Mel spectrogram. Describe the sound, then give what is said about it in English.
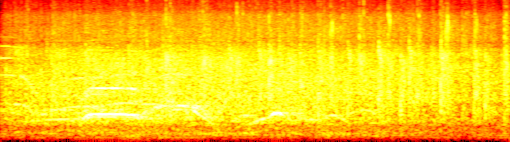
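Sustained audience applause, a dense, steady wash of clapping lasting about five seconds, with a few faint voices and whoops rising above it. “Come on, another round of applause.”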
